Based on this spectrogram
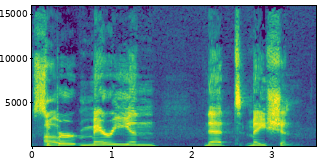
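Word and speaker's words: Supermarionation: That's Super Marionation. – Oh, okay. – I'm saying it wrong. Super Marionette-mation, I think is how you say that.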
